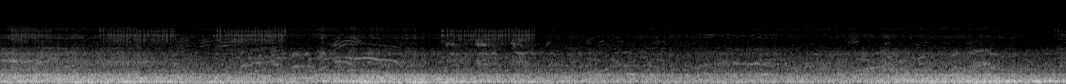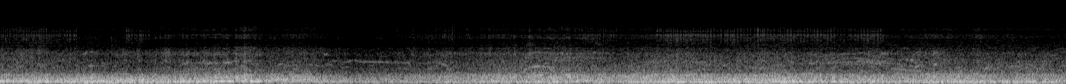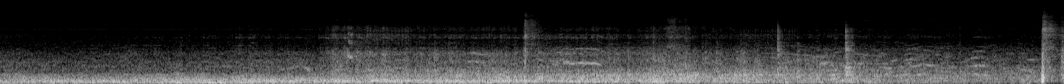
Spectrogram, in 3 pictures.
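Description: Zierer steel roller coaster train rumbling along its track, with riders' voices mixed in. A few sharp clicks near the end as the train pulls into the station.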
